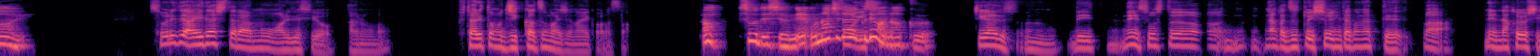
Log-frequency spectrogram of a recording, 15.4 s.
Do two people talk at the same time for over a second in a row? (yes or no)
no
